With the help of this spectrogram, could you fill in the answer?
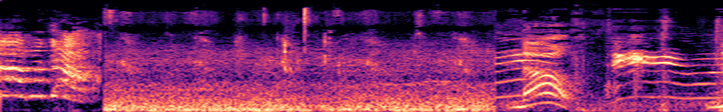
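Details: Domestic cat giving two rising-then-falling meows near the end, after a stretch of loud rumbling background noise, with a human voice mixed in.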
